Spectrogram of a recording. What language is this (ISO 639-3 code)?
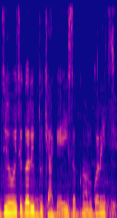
mai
